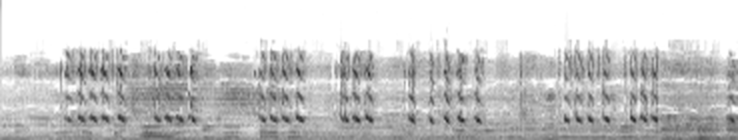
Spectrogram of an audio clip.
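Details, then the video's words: Crickets in an arranged fight, part of folk custom: rapid bursts of bright pulsed chirps, several trains in a few seconds, set against steady men's chatter and background hubbub. "蟋蟀 藤县KO清远"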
